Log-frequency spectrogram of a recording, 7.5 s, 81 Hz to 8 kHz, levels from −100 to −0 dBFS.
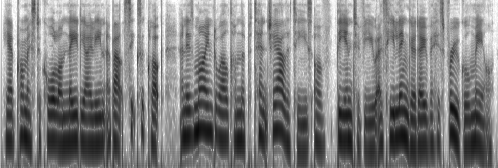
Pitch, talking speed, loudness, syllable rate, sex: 170 Hz, 225 wpm, -16 LUFS, 6.3 syllables/s, female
